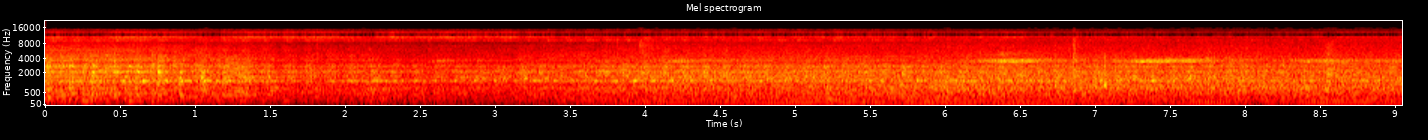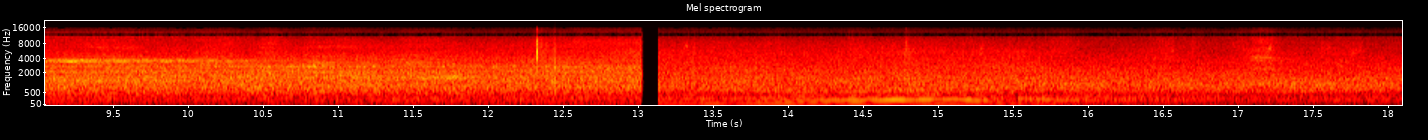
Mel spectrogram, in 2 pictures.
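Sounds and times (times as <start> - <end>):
train running gear rumbling: 0.0 - 13.0.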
